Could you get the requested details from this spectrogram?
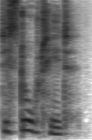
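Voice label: "distorted", British English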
